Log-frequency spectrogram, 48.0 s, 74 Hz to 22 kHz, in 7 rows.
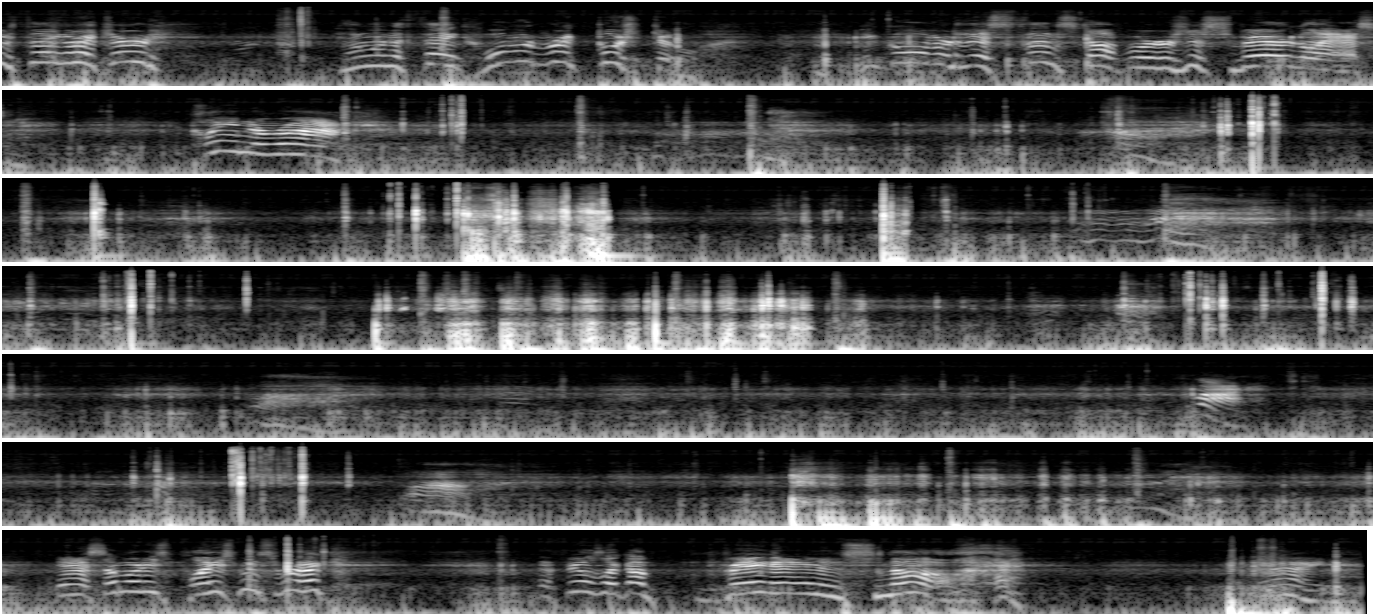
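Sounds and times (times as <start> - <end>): crunching and scraping on ice: 4.0 - 36.2
ice axes striking ice: 12.4 - 14.4, 18.1 - 18.6, 20.6 - 21.6, 26.1 - 27.5, 35.4 - 36.0.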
